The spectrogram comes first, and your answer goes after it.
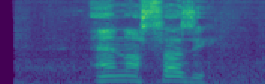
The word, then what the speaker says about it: Anasazi: stop was Anasazi Canyon Anasazi is how you say it in English but a Navajo you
